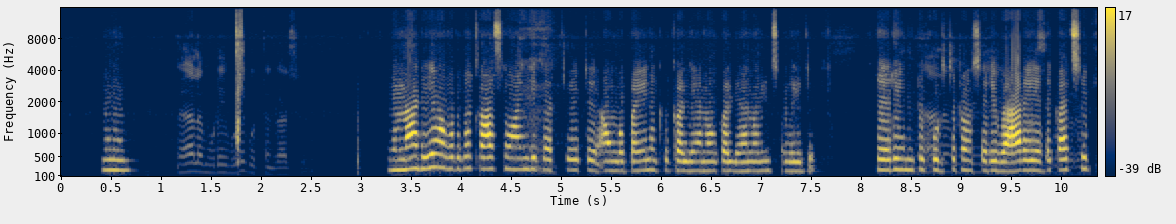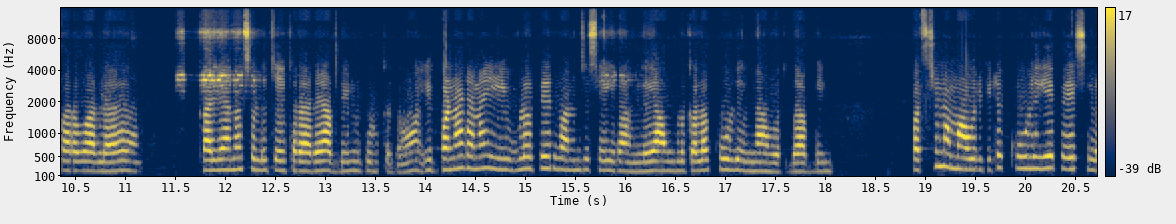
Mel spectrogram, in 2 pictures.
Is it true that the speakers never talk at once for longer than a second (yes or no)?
no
